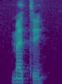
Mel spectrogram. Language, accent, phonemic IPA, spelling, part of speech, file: French, France, /ma.te/, matter, verb, LL-Q150 (fra)-matter.wav
- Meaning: alternative spelling of mater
